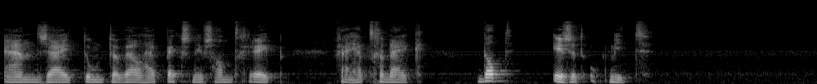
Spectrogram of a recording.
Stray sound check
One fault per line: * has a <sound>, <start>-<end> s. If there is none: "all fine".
all fine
